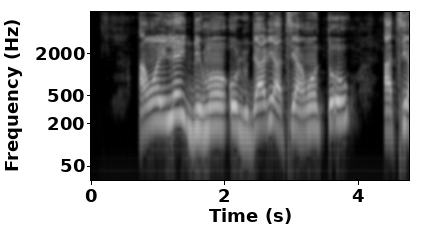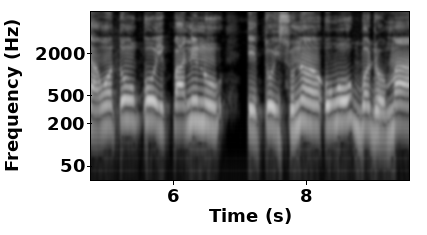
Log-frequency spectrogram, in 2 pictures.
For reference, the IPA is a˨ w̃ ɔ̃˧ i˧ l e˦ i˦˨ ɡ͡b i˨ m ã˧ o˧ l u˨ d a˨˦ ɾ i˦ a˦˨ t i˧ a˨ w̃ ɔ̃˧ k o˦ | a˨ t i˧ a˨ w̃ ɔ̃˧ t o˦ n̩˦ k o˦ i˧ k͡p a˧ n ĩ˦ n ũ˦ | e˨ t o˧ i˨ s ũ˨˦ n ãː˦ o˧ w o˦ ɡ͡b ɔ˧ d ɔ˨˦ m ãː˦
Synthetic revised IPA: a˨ w̃ ɔ̃˧ i˧ l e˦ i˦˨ ɡ͡b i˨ m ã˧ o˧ l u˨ d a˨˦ ɾ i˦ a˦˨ t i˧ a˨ w̃ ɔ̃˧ t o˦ | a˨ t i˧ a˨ w̃ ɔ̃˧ t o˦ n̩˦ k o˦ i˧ k͡p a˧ n ĩ˦ n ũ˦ | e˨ t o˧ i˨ s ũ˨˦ n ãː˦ o˧ w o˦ ɡ͡b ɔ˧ d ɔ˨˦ m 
